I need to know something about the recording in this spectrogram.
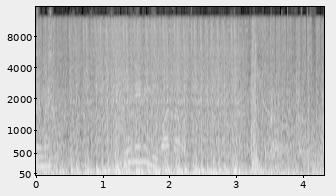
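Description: Gunfire rattles rapidly from a game.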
